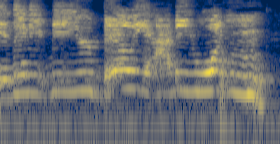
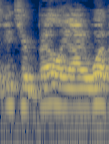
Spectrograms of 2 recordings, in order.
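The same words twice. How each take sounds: First: High, raspy-sounding leprechaun imitation. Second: Said in the usual way. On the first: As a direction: squeak it out like the leprechaun. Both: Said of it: "but I swear I remember him saying".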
